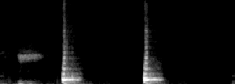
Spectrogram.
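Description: Two brief pops, a little under a second apart.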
